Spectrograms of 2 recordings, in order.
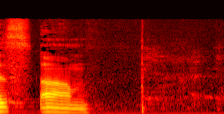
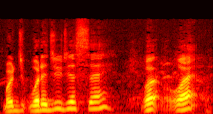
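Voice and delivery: higher, louder stammered question; baffled; 5 semitones higher, 4 dB louder than usual. Retold or imitated. Landlord to speaker after hearing about monkeys, baffled. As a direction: act out a confused double-take.

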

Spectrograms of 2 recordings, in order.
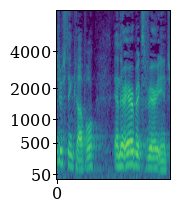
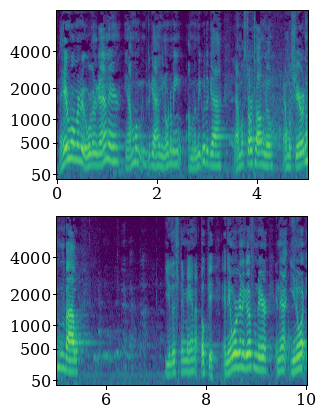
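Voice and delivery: rapid-fire Southern patter, pitched up; Wes's fast Southern; 4 semitones higher, much faster than usual. Retold or imitated. Missionary explaining the strategy to Mana, fast Southern chatter. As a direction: rattle it off in a Southern accent, words running together. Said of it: "Wes talks really fast and really Southern".

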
